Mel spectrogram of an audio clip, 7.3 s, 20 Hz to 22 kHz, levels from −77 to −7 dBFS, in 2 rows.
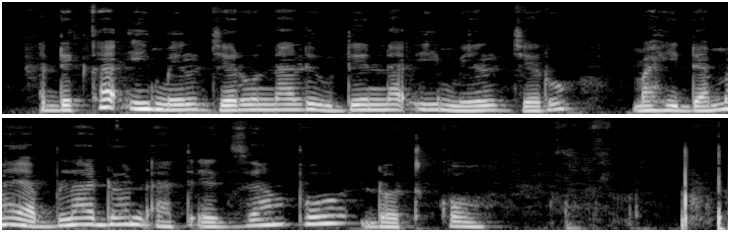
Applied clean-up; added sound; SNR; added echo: none; none; none; none.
